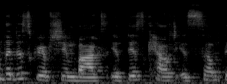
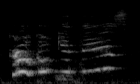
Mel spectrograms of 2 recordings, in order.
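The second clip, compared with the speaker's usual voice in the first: excited squeal. Real, not acted. Gushing over couch, high squeal.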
